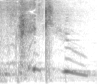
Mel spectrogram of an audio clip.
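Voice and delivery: high, very soft, choked up; hushed, emotional high voice; tearful retold thanks. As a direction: squeeze out a small grateful cry. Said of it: "it just makes me cry".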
